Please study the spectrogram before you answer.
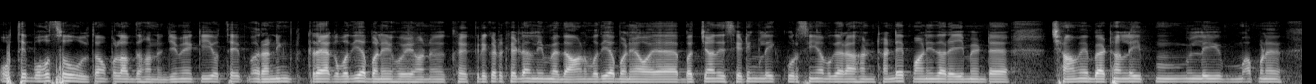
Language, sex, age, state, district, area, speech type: Punjabi, male, 30-45, Punjab, Bathinda, urban, spontaneous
